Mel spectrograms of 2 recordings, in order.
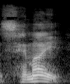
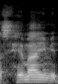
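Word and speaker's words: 狭い: 강가에 그런 편협한 사고를 쓰겠죠 형용사 아주 중요합니다 발음은 세마이 말 그대로 좁다 세마이 좁다 세마이 고통 고짜 있지요 그럼 발음은 세마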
